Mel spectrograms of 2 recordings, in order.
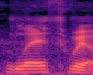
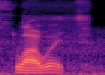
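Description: First: The name is said fully, as it is written. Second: The name is said in a short, clipped form. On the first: This is how the name is written. The speaker calls it wrong. "It says Slathwaite on a map" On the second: This is how the name is actually said. The speaker calls it right. "but it's Slawit"

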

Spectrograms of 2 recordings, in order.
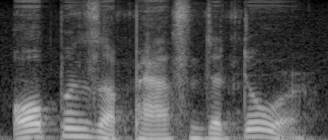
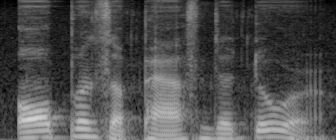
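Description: The two takes are said the same way.

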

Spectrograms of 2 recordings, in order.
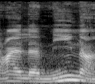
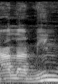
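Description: First: The word ends with a final vowel sound. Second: The word stops on the final consonant. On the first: The speaker calls it wrong. "যদিও আমি বলেছি আলহামদুলিল্লাহি রব্বিল আলামিন" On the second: The speaker calls it right. "থামিয়ে দিয়ে আলামিন বলি, শেষের জবরটা উচ্চারণ করি না"

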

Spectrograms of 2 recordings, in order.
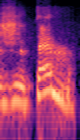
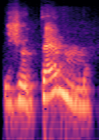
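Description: First: The vowel in 'je' is barely pronounced. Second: The vowel in 'je' is barely pronounced.

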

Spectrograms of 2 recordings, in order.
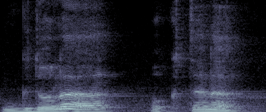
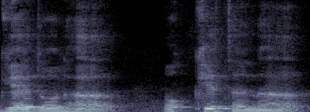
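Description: First: The first two consonants join with no vowel. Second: A short e follows the first consonant. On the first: The speaker calls it wrong. "ולא אומרים גדולה או קטנה" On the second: The speaker calls it right. "אומרים גדולה או קטנה"

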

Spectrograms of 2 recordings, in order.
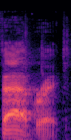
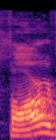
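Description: First: The v sound comes before the r sound. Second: The r sound comes before the v sound. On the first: "It's F-A-V-R-E" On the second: "it would be F-A-R-V-E"

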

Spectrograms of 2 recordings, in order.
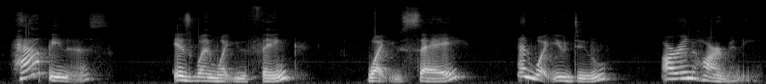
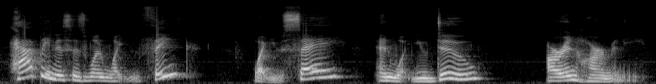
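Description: First: There is a pause after 'Happiness'. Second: There is no pause after 'Happiness'. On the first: "the second one has an additional pause after the first word happiness" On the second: "That's one version"

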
